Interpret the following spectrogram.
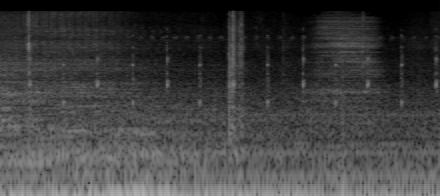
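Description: Steady low rumble of a car's engine and road noise heard inside the cabin while driving, with a faint regular ticking about every two-thirds of a second. There is a sharp click a little past two seconds in and a soft hiss near the end.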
